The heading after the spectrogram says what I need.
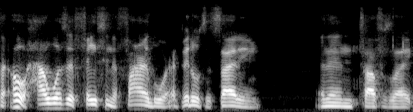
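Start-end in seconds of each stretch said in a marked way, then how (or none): none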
